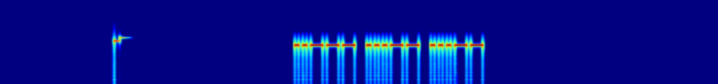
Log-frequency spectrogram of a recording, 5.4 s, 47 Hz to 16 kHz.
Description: Morse code, heard as a keyed tone, about 40 wpm, 700 Hz. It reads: 233
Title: Numbers - 3-Digit 40wpm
